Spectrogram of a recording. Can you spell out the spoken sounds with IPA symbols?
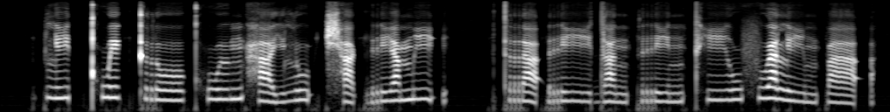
p l i˦˥ t̚ kʰ w e˥˩ k̚ t r oː˧ kʰ w ɯ˦˥ ŋ h a˩˦ j l u˦˥ ʔ t͡ɕʰ a˨˩ k̚ r i˦˥ a̯ m i˥˩ ʔ | t r a˨˩ ʔ r iː˨˩ d a˨˩ n p r i˩˦ n tʰ iː˦˥ w f u˥˩ a̯ l iː˨˩ m p a˨˩ ʔ

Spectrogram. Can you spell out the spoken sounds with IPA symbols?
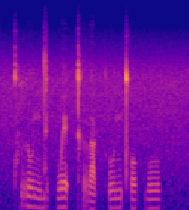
kʰ r u˧ n d i˨˩ t̚ w e˥˩ ʔ kʰ r a˨˩ k̚ ʔ u˦˥ n tʰ o˦˥ k̚ w u˦˥ k̚

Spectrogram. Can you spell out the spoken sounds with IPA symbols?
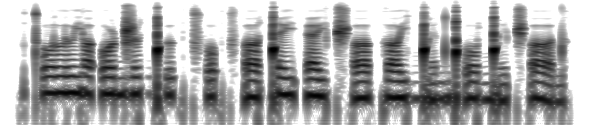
tʼ o l ɯ j ʌ ʔ o ɖ͡ʐ ɯ ǃʼ ɯ ʔ t͡sʼ o ʔ t͡sʼ ʌ ǃ e j ʔ ɛ j t͡ʃʼ ʌ k ʌ j ɡ͡ǃ ɛ d ǃʼ o ɡ͡ǃ e t͡ʃʼ ʌ d

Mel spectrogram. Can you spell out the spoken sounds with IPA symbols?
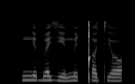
ŋ e˦ b ɛ˦ zʲ e˨˩˦ m e˦ ǃ ʌ˦ tʲ ɔ˦

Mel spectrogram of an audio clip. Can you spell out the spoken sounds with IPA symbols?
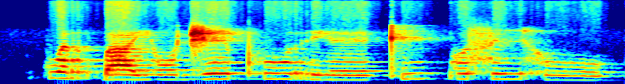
kʷ a˦ r ɡ͡b aː˨ j oː˨ d͡ʒ eː˦ pʰ uː˦ r j eː˨ kʼ iː˦ ɡ͡b ʊ˦ s iː˦ h uː˨

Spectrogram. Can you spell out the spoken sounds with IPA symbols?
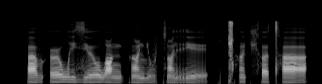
a v ʔ ə˞ w i zʲ ə˞ o̯ w ɑ ŋ ə k ɑ̃ ʎ ə v c ɑ̃ rʲ e | ǁʰ ɐ̃ t͡ʃʰ ɐ tʰ a

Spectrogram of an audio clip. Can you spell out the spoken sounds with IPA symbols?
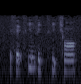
s e˨ ʔ t͡sʰ i˦ m s i˨ k̚ t͡sʰ i˦ ʔ t͡ɕʰ ɔ̃˦

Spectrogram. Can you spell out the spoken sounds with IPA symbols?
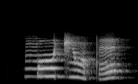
m ɔ˦ d͡ʒ ɔ̃˦˨ t ɛ˨˦

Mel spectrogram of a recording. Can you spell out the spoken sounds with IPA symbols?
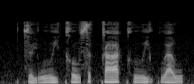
t͡s ɵ˨˩ ɥ w uː˨ j kʰ o˨ w s ɐ˧ t̚ k aː˨˧ kʰ uː˨˥ j kʷ aː˧ w

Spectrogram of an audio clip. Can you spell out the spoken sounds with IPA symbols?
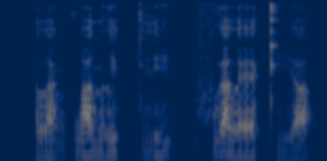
l a˨˩ ŋ k w a˥˩ n l i˥˩ t̚ k r iː˥˩ p̚ | f ɯ˥˩ a̯ l ɛː˦˥ kʰ i˨˩ a̯

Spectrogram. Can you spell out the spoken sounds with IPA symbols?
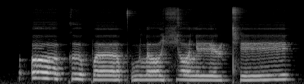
ʔ ʌː k ə p ɜː pʼ u l ʌː ç ʌ l eː ɭ cʰ eː

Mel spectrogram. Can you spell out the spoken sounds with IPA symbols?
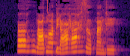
ʕ o̤˦ β ɯ˨˦ dˤ ɛ̃˧ ɗ i˨ ʕ i̤˧ ʕ a̤˦ z ʌ˨ p ã˨ ɡ e˨

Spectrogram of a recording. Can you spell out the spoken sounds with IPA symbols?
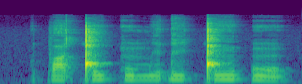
p a ǃ ɯ k ũ m i ɗ i ǃ ĩ ʔ ũ

